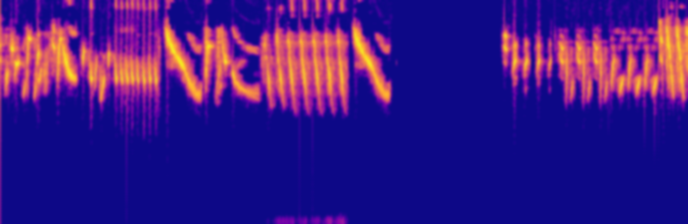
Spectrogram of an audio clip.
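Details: Italian goldfinch singing the old-style song: a long varied phrase of twitters, buzzy trills and downward slurs, a silence of over a second, then renewed bright twittering; no other sounds.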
